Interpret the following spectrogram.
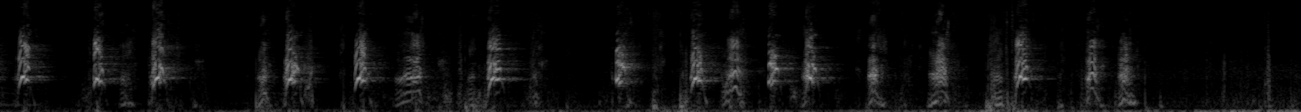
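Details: Shetland Sheepdog named Roco playing with a lint roller, barking loudly in sharp, clipped barks that come in quick pairs and singles, about fifteen in all, with short gaps between bursts and faint room noise behind.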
